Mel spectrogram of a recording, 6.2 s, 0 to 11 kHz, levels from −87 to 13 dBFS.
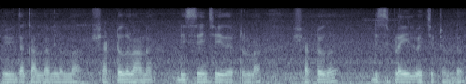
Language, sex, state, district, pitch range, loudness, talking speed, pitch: Malayalam, male, Kerala, Thiruvananthapuram, 95-105 Hz, -18 LUFS, 75 wpm, 100 Hz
